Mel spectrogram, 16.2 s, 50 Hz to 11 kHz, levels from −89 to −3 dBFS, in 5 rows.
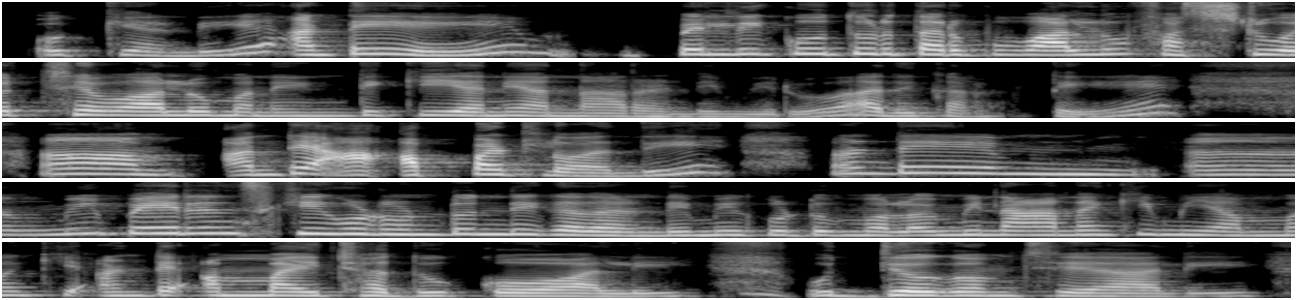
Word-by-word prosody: Okay 245 0 -6
అండి. 205 +4 -7 0.2
అంటే 260 +4 +1 0.8
పెళ్లి 285 +1 +3
కూతురు 310 0 +1
తరపు 260 -1 +3
వాళ్ళు 250 +3 +6
ఫస్ట్ 255 +2 -1
వచ్చేవాళ్ళు 235 -2 +3
మన 205 -2 -3
ఇంటికి 220 +4 -6
అని 210 +1 -2
అన్నారండి 165 -5 -6
మీరు 140 +2 -10
అది 185 -4 -2
కరె‌క్టే. 165 -3 -11 0.7
ఆహ్, 300 -3 +5 0.2
అంటే 260 +5 0
ఆ - - +10 0.2
అప్పట్లో 240 -3 +1
అది. 220 - -6 0.4
అంటే 350 +2 -2 0.7
ఆహ్, 260 -1 -5
మీ 310 - -2
పేరెంట్స్‌కి 335 -1 +2
కూడా 300 -2 +3
ఉంటుంది 280 +1 +1
కదండీ! 220 -2 +1
మీ - - 0
కుటుంబంలో 225 -1 -2
మీ 255 - 0
నాన్నకి, 250 +3 -1
మీ 245 - -2
అమ్మకి 225 +1 -5
అంటే 215 +2 -1
అమ్మాయి 215 -1 +3
చదువుకోవాలి. 185 -4 0 0.4
ఉద్యోగం 215 +2 +4
చేయాలి. 175 -3 -3
230 Hz, 145 wpm, -22 LUFS, 195-265 Hz, 0.8 s, ఆ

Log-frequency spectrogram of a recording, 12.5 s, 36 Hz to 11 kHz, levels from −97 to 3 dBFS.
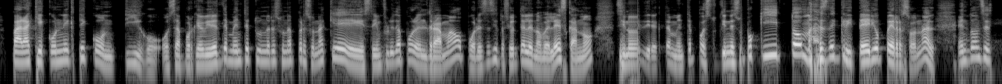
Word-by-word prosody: para 165 0 +8
que 170 0 -1
conecte 180 +6 -4
contigo?, 130 - -7
o - - -6
sea, 130 +3 -2
porque 125 +2 -6
evidentemente 170 +7 0
tú 190 -2 -9
no 170 - -5
eres 170 0 -8
una 170 0 -6
persona 170 -3 -6
que 185 - +1
esté 115 +2 -4
influida 155 +7 -3
por 180 0 -4
el 125 -3 -2
drama 115 - +2
o 235 - -2
por 115 - -5
esa 115 +8 -9
situación 140 -8 -6
telenovelesca, 115 -12 +1
¿no?, - - -3 0.3
sino 135 0 -1
directamente, 120 +5 -7
pues, 175 -7 -5
tú - - -22
tienes 155 +2 0
un 190 - -13
poquito 255 +3 +6
más 200 -4 +3
de 230 -1 0
criterio 170 +2 +4
personal. 205 - +1 0.3
Entonces, 205 +3 -2
165 Hz, 175 wpm, -22 LUFS, 135-195 Hz, 0.3 s, para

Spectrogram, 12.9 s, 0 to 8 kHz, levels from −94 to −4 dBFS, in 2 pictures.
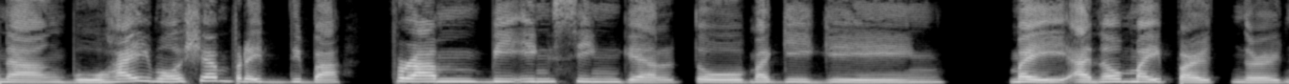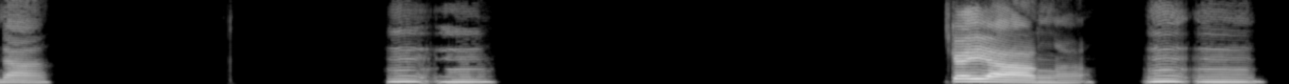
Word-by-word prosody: ng 230 -1 0
buhay 230 +8 +1
mo 270 - +2
syempre, 300 -5 0
di 230 +3 -7
ba, 230 0 0 0.3
from 280 -2 +4
being 275 0 -1
single 250 -4 -2
to 230 -2 +1
magiging 230 -1 -3 0.3
may 240 -2 +3
ano 235 +3 +2
may 255 -1 +2
partner 220 -2 -1
na. 220 0 -3 1.8
Mm. 245 -2 -4 2.3
Kaya 275 -3 +8 0.2
nga, 200 -2 -8 0.3
mm. 240 -3 -2
240 Hz, 95 wpm, -24 LUFS, 230-265 Hz, 2.3 s, Kaya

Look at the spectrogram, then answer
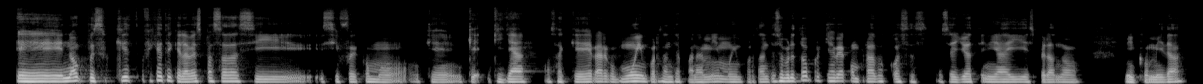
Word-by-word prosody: Eh, 135 0 +7
no, 160 +3 +4
pues 155 0 +1
que, 175 +4 +1
fíjate 175 +2 0
que 140 - +1
la 125 - +5
vez 135 +2 +2
pasada 145 0 +1
sí 120 -4 -2
sí, 125 0 -6
fue 120 0 -3
como, 120 -1 -3
que 110 -2 -3
que - - -3
que 120 - -3
ya, 125 0 +2
o 115 - -8
sea, 120 0 -4
que 125 -1 0
era 125 - +2
algo 130 -2 -1
muy 140 +4 +4
importante 125 -2 -1
para 115 -1 -3
mí, 120 +3 -1
muy 120 -2 -1
importante, 120 +2 -4
sobre 150 +1 +4
todo 195 0 -1
porque 175 -5 -9
ya - - +3
había 155 -1 +1
comprado 135 -1 -2
cosas. 120 -4 -6
O - - -11
sea, 115 0 -2
yo 120 +1 0
tenía 120 -1 0
ahí 115 0 +1
esperando 110 -1 -3 0.4
mi 110 - +1
comida 110 +7 0
125 Hz, 215 wpm, -23 LUFS, 115-140 Hz, 0.4 s, Eh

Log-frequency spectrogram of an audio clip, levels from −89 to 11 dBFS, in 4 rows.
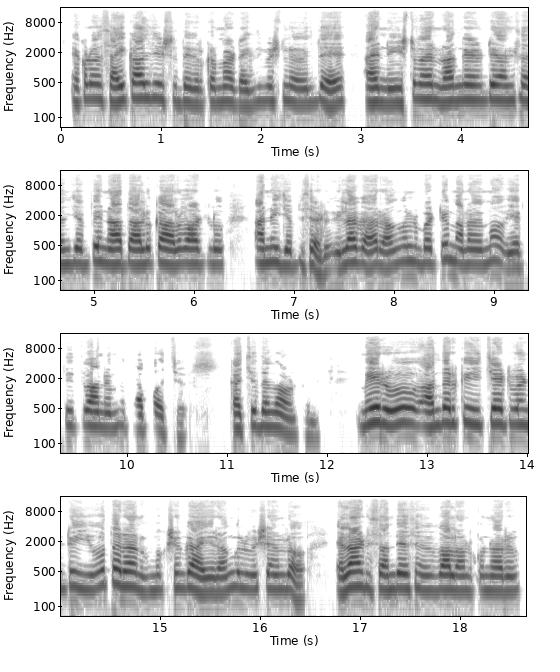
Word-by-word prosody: ఎక్కడో 230 +4 -3
సైకాలజిస్ట్ 230 +1 +1
దగ్గరకన్నమాట 195 +1 -4
ఎగ్జిబిషన్‌లో 205 +2 -7
యెళ్తే, 190 0 -1 0.4
ఆయన 195 -1 +1
ఇష్టమైన 230 +3 -1
రంగు 215 +2 0
ఏంటి 220 +1 0
అనేసి 220 +1 -5
అని 205 +1 -5
చెప్పి 210 +3 0
నా 205 - +7
తాలూకా 215 +2 +3
అలవాట్లు 210 0 0 0.4
అన్ని 225 +1 -1
జెప్పేసాడు. 195 -7 -2
ఇలాగా 220 -1 +3 0.2
రంగులను 225 +5 -4
బట్టి 215 +5 -3
మనమేమో 210 +3 -3
వ్యక్తిత్వాన్నేమో 210 +2 -2 0.2
చెప్పొచ్చు. 175 -8 -4 0.5
ఖచ్చితంగా 210 +1 0
ఉంటుంది. 140 -3 -17 0.5
మీరు 250 -1 +8 0.4
అందరికీ 250 +3 +2
ఇచ్చేటువంటి 240 0 +1 0.2
యువతరానికి 245 -4 +2
ముఖ్యంగా 230 +1 0
ఈ - - -1
రంగుల 230 +4 -4
విషయంలో 215 -1 -3 0.5
ఎలాంటి 240 +1 +5
సందేశం 220 +1 +1
ఇవ్వాలనుకున్నారు? 200 -1 0
215 Hz, 115 wpm, -23 LUFS, 200-230 Hz, 0.5 s, మీరు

